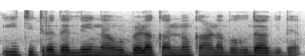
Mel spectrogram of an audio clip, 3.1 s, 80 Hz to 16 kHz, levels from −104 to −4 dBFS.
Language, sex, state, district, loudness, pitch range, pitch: Kannada, female, Karnataka, Bangalore, -17 LUFS, 155-170 Hz, 160 Hz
